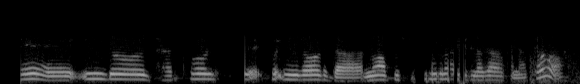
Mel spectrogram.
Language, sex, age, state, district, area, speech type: Santali, female, 30-45, West Bengal, Uttar Dinajpur, rural, conversation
